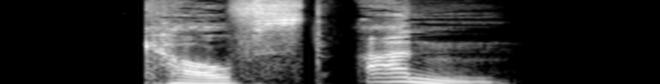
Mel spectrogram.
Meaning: second-person singular present of ankaufen
- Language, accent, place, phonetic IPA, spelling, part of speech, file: German, Germany, Berlin, [ˌkaʊ̯fst ˈan], kaufst an, verb, De-kaufst an.ogg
